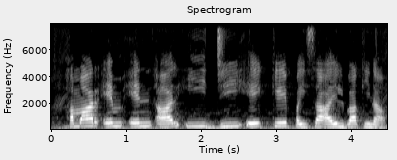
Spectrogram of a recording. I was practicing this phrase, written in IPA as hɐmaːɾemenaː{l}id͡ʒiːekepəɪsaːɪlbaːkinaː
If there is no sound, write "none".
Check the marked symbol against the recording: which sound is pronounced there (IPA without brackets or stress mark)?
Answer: ɾ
